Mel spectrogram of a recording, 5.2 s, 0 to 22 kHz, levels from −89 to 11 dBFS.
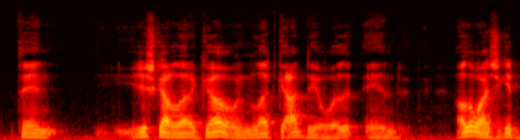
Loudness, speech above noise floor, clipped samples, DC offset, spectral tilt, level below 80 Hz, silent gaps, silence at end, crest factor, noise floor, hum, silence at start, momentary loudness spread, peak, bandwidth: -30 LUFS; 23 dB; under 0.1%; under 0.1%; -6 dB/octave; -54 dBFS; none; 0 s; 18 dB; -53 dBFS; none; 0.2 s; 14 LU; -12 dBFS; 16 kHz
